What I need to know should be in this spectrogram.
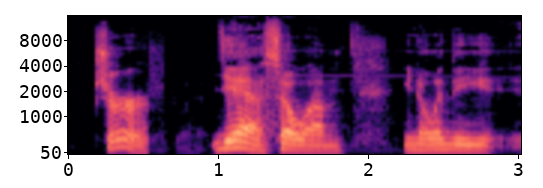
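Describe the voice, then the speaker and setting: On a very clean recording with a silent background, a man with an American accent uses an unremarkable speaking voice at a medium pitch, a moderate pace and ordinary pitch variation. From Boston, Massachusetts. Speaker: army artillery officer. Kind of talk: interview conversation.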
